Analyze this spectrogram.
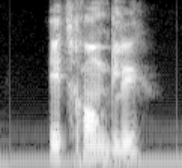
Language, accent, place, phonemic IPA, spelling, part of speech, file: French, France, Lyon, /e.tʁɑ̃.ɡle/, étrangler, verb, LL-Q150 (fra)-étrangler.wav
- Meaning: 1. to strangle 2. to choke (with laughter, etc.) 3. to say in a voice strangled by emotion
